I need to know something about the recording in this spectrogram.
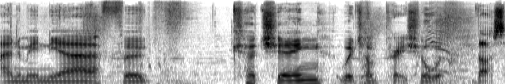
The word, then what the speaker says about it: Keqing: For Keqing, which I'm pretty sure that's how you pronounce this character's name, she does like sort of a disappearing, strong, flinging attack.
